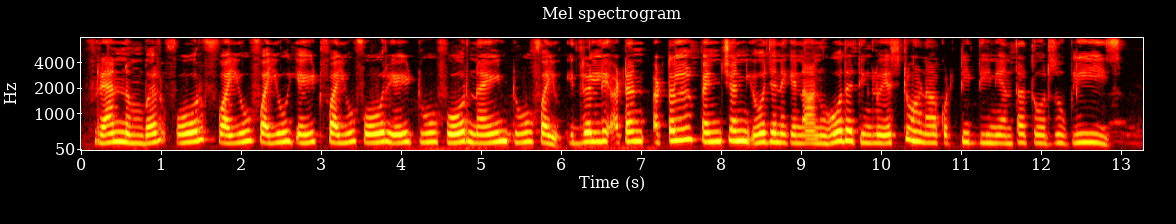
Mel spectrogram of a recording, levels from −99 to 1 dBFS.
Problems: none marked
